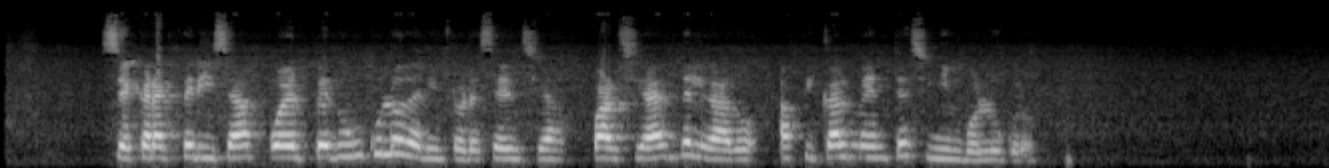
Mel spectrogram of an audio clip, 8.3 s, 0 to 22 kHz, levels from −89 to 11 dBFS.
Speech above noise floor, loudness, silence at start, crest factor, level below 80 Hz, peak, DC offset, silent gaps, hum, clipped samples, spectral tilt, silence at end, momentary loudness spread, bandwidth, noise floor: 46 dB; -16 LUFS; 0.65 s; 16 dB; -68 dBFS; -2 dBFS; under 0.1%; none; none; under 0.1%; -3 dB/octave; 1.85 s; 11 LU; 13 kHz; -62 dBFS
